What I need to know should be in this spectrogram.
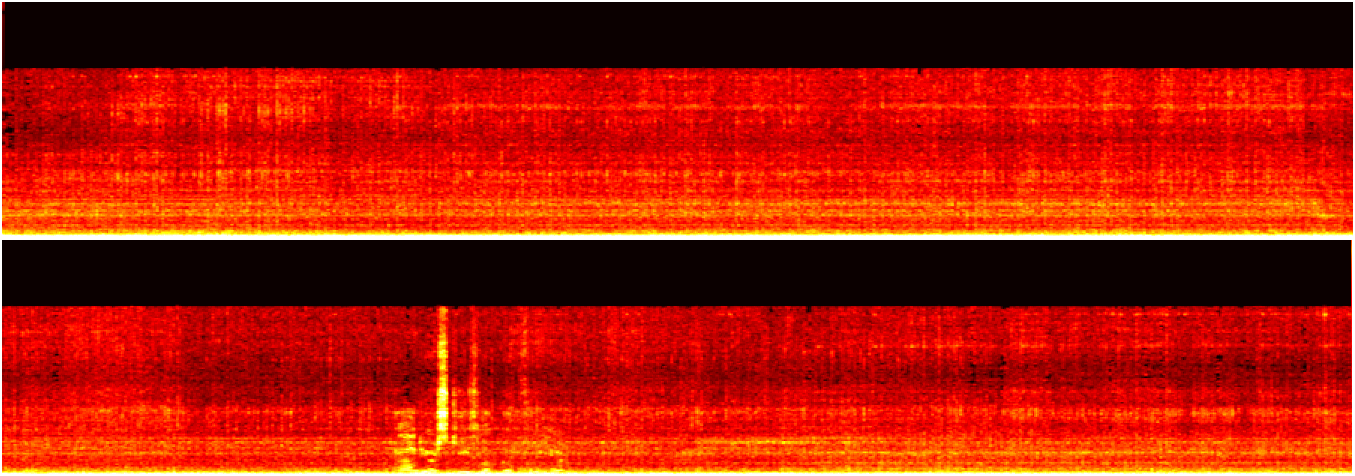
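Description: A small propeller plane's engine drones loudly and steadily close by.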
